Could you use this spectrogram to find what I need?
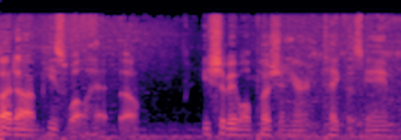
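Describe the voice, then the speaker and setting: A man speaks at a fairly quick pace. His pitch sits fairly low, with vocal fry. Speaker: esports shoutcaster. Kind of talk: live game commentary. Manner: stutters at times, many fillers.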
